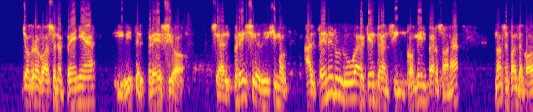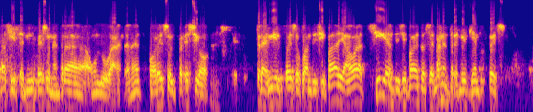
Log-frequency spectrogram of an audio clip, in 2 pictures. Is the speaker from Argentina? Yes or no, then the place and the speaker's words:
yes; Sacanta, Córdoba, Argentina; yo soy de Sacanta, nací en Sacanta, 40 kilómetros de Rosario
